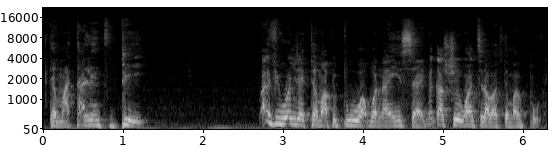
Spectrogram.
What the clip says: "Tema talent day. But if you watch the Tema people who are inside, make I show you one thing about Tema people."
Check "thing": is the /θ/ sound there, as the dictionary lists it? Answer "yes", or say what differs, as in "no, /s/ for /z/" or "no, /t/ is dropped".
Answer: no, /t/ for /θ/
